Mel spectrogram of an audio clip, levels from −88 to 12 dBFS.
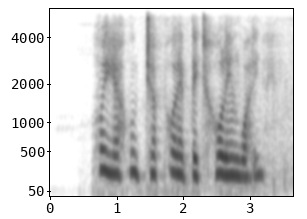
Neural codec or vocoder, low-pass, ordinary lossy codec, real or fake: codec, 16 kHz in and 24 kHz out, 0.8 kbps, FocalCodec, streaming, 65536 codes; 5.4 kHz; Opus, 64 kbps; fake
